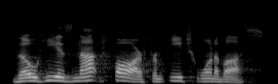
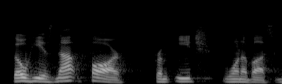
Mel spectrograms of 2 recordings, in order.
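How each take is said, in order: The two takes are said the same way.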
